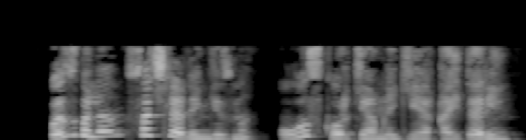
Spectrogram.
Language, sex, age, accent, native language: Uzbek, female, 18-24, Buxoro, Uzbek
